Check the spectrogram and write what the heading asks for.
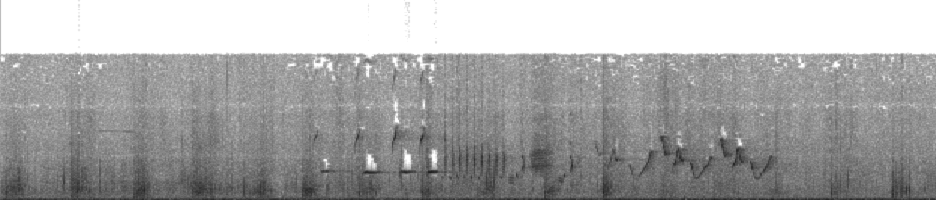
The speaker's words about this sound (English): Yellow Throat, and there was a song sparrow earlier. There's our song sparrow.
